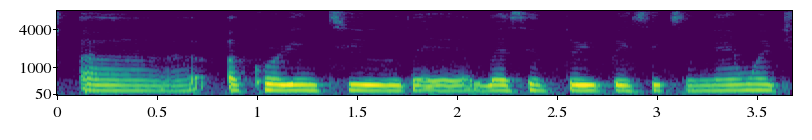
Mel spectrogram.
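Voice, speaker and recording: The voice has a Spanish accent, a dark, mellow tone and monotone, flat intonation. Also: woman. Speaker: student. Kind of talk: class presentation. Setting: screen recording. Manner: halting, many fillers.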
